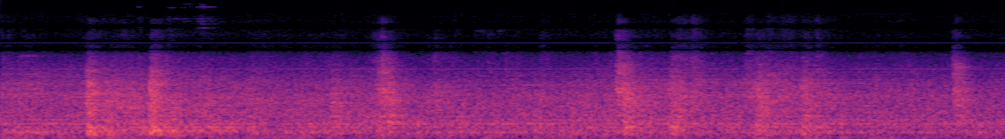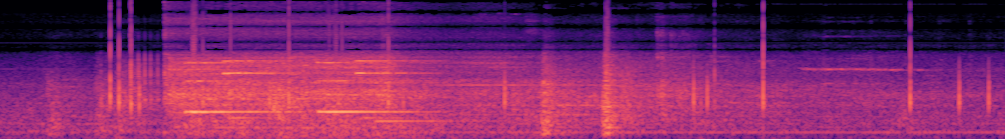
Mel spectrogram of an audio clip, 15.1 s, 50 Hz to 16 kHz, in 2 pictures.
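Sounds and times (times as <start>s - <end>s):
train wheels rumbling on rail: 0.0s - 15.0s
wheels clacking over rail joints: 7.1s - 13.0s.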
